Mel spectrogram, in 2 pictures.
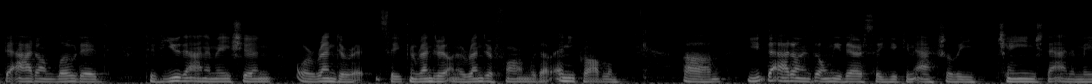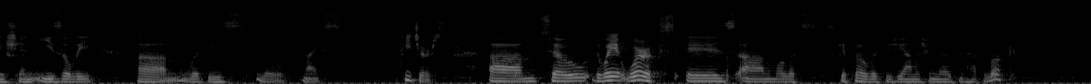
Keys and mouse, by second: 12.3-13.9 drag, 20.5 click.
